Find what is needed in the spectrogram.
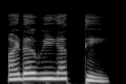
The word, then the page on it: ಅಟವಿ: Kannada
